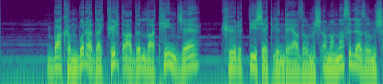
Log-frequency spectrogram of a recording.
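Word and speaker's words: Cyrti: Latince'deki C, K olarak okunur. K. Y de Ü olarak okunur. Dolayısıyla CRTI yazımı Kürdi olarak okunur.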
